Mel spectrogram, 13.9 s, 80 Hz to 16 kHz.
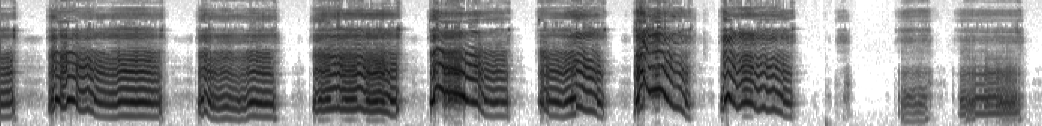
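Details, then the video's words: Insistent white Shiba Inu begging its owner for a treat, giving a steady series of about seven loud, wavering whine-howls roughly every 1.5 seconds, then two fainter, softer whimpers at the end. "Give me a snack ! おやつをちょうだい！とお母さんに催促する柴犬"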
